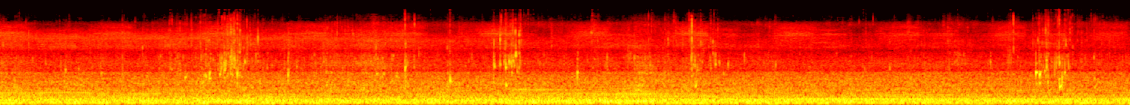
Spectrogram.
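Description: Lake water lapping against shoreline rocks: a steady low wash with a few brief splashes as small waves slap the stones.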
